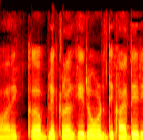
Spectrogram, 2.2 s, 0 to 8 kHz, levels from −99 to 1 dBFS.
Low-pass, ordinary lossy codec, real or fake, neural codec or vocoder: 7.2 kHz; AAC, 32 kbps; fake; autoencoder, 48 kHz, 128 numbers a frame, DAC-VAE, trained on Japanese speech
